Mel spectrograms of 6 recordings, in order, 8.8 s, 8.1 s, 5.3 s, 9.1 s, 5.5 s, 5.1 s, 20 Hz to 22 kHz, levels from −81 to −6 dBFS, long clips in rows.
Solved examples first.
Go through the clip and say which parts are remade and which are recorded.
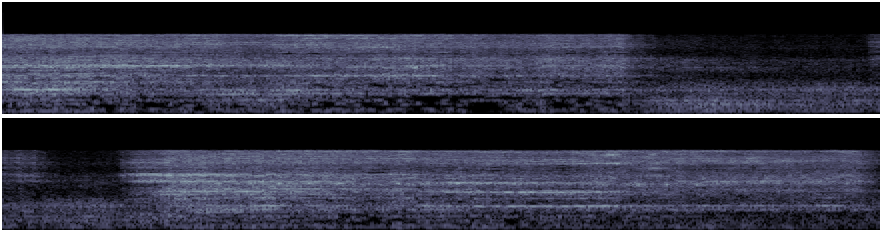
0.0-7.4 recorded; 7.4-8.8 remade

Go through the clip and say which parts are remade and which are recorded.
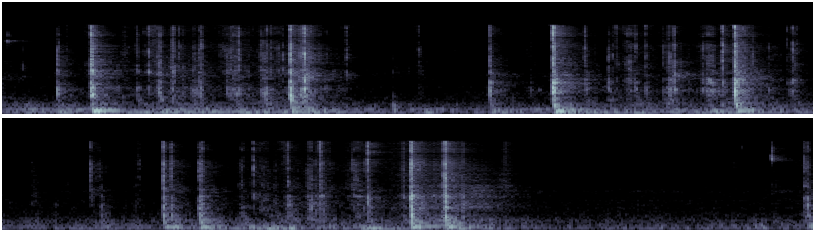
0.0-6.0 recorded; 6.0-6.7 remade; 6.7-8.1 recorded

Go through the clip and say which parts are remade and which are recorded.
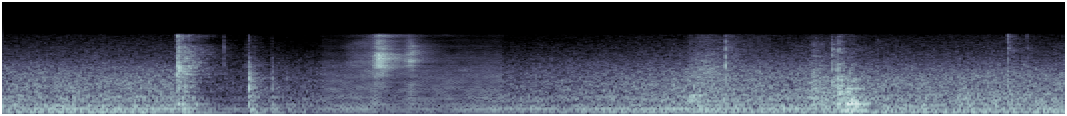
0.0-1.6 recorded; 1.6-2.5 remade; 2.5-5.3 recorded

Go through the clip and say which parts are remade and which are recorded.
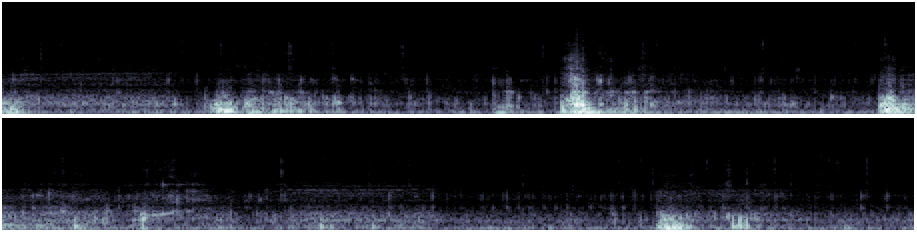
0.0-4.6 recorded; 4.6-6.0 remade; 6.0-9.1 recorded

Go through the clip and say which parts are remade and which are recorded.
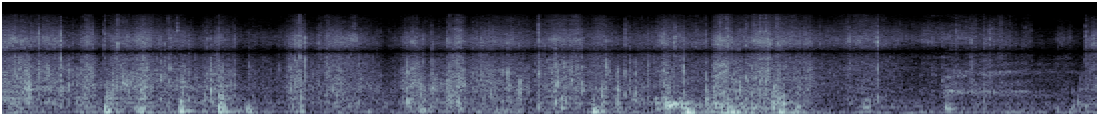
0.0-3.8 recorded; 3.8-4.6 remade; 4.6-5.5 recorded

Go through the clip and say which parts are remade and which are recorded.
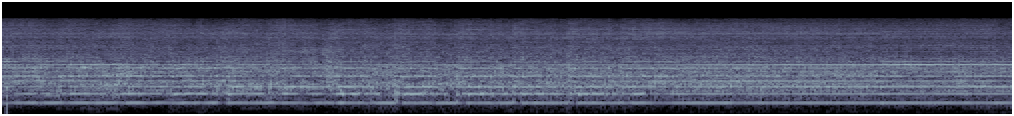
0.0-1.7 remade; 1.7-4.4 recorded; 4.4-5.1 remade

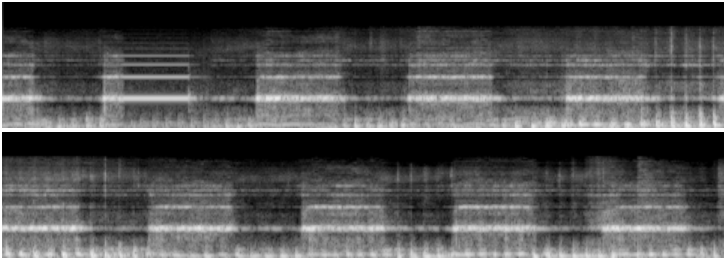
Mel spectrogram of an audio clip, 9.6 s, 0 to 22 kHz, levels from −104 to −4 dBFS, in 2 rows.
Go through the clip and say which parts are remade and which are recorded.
0.0-0.8 remade; 0.8-1.4 recorded; 1.4-9.6 remade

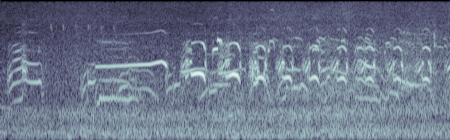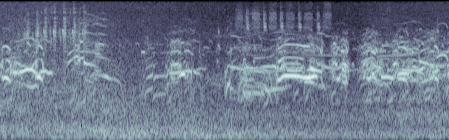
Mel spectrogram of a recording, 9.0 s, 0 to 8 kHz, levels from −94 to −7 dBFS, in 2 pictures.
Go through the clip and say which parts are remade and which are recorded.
0.0-9.0 recorded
